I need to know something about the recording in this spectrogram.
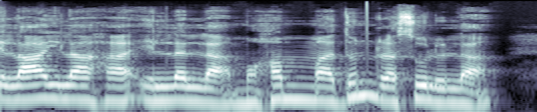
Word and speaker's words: Muhammad: ilaha illallah Muhammadun Rasulullah, the name Muhammad is pronounced a little differently. So we added the extra sound un. Sometimes you may also hear Muhammadan with un sound at the end, or Muhammadin with a in sound at the end. Lots of names and words in Arabic have sounds un, an, in are added to them when they are in certain places in sentences.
